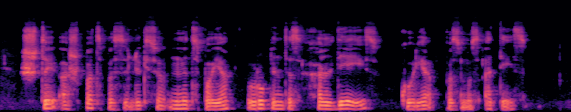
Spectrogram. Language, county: Lithuanian, Šiauliai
